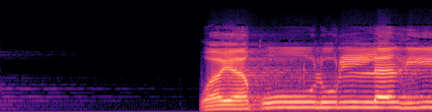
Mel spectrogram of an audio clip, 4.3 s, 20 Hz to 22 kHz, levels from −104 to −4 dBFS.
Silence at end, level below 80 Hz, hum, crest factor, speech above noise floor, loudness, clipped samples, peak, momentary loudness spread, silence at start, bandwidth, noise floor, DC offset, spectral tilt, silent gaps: 0 s; -72 dBFS; none; 20 dB; 68 dB; -18 LUFS; under 0.1%; -2 dBFS; 8 LU; 2 s; 8.6 kHz; -87 dBFS; under 0.1%; -5.5 dB/octave; none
